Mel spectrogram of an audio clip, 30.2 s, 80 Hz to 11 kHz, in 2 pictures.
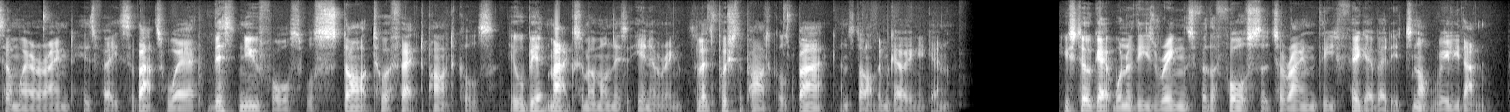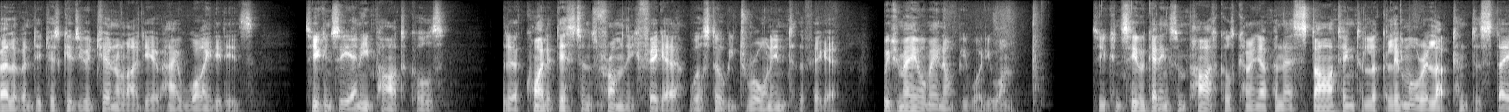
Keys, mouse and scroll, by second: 0.8-1.3 scroll up 1, 6.8 scroll down 1, 7.0 click, 10.4 click, 10.7 scroll down 1, 21.0-21.4 scroll up 1, 26.4 scroll up 1.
